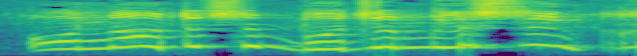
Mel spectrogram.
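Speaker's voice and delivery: high, loud and fast alarm; panicked cry. Acted. Gordon spots trouble on the hill, panicked and fast. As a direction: blurt it out in a rush of panic.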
